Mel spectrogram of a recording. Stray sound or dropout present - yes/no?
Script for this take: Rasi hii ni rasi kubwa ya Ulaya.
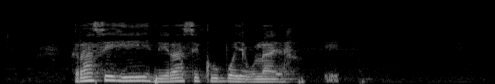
yes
